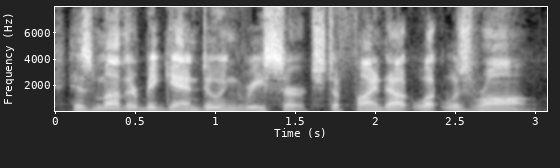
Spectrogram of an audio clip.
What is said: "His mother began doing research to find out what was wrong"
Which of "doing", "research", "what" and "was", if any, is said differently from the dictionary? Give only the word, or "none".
none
